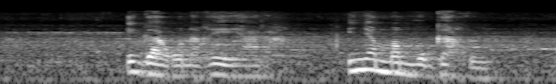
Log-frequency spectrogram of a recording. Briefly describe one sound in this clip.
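A middle-aged woman speaks with feeling close to a microphone.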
